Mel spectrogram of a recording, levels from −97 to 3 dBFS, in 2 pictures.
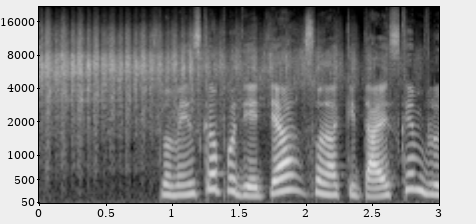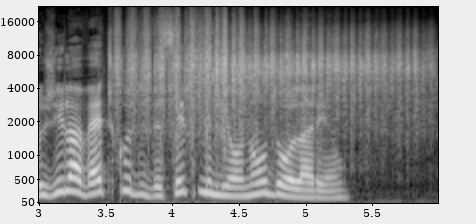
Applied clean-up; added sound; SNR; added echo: none; Rattle (instrument); 6 dB; none.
